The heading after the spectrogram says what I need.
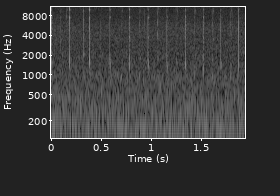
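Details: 1996 Honda Accord after head gasket job, burning oil (owner suspects stuck oil control ring in cylinder 2); after cleaning the PCV valve again, a light crisp tick repeats about every fifth of a second: PCV valve ball rattling freely again.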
